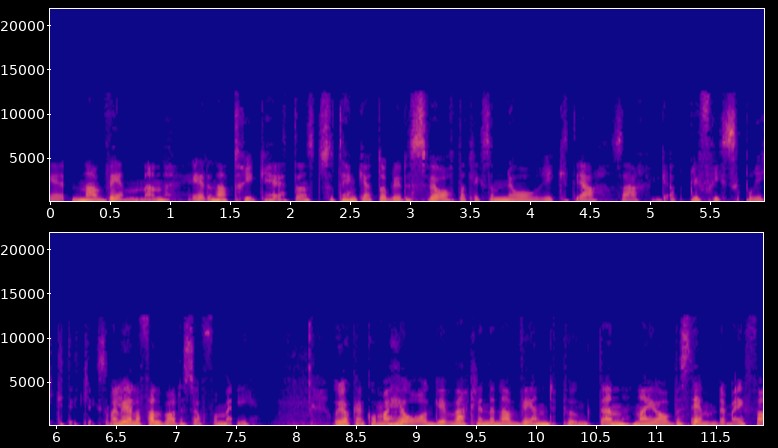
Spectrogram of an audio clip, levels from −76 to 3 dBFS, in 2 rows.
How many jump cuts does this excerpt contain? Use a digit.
1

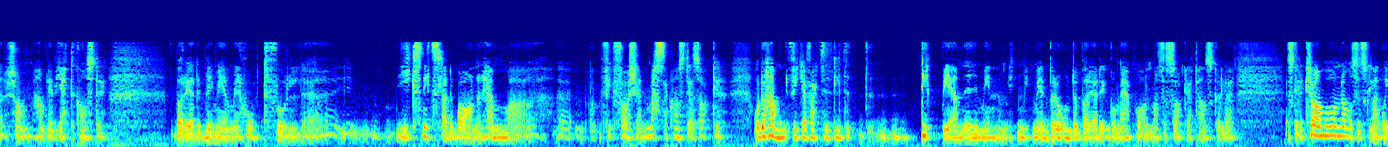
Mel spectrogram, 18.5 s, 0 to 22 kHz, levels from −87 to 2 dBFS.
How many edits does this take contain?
0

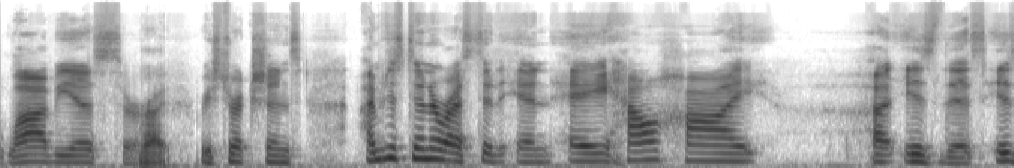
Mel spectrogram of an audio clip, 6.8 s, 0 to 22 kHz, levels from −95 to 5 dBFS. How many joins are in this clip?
0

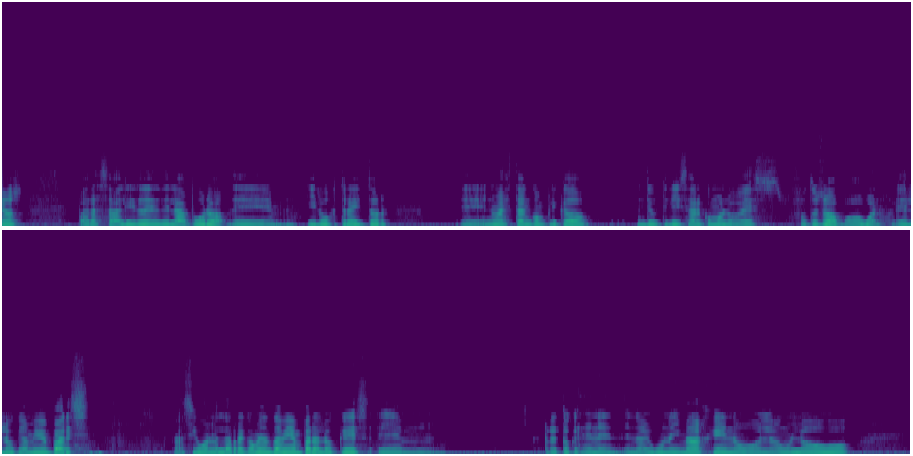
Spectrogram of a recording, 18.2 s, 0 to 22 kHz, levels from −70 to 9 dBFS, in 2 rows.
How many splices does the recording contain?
1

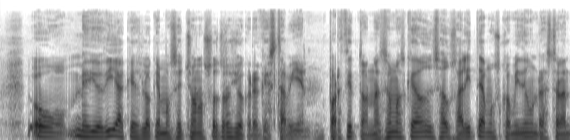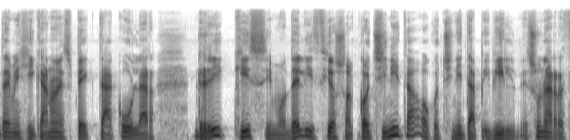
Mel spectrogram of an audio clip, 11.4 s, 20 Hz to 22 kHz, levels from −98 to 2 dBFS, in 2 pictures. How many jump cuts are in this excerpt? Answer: 1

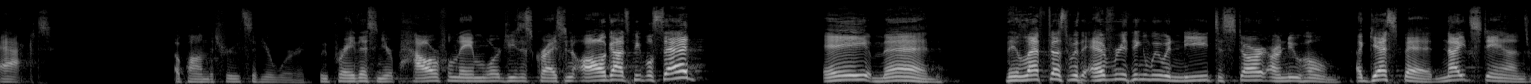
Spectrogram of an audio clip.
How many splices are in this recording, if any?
3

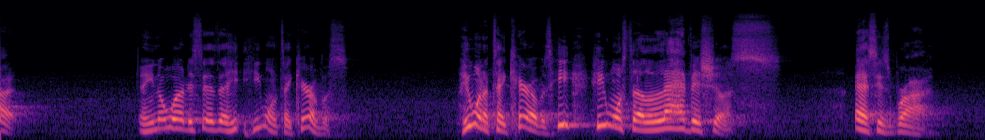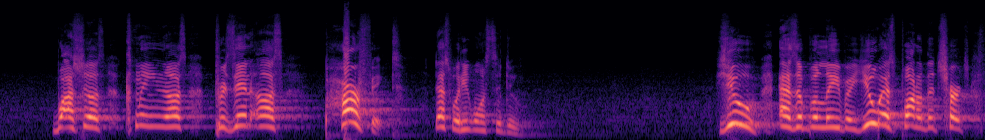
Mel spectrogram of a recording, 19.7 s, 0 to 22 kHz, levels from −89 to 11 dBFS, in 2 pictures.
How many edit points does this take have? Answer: 0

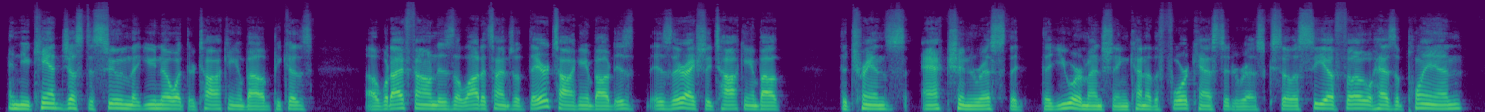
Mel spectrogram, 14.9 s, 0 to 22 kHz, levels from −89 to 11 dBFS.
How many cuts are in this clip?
0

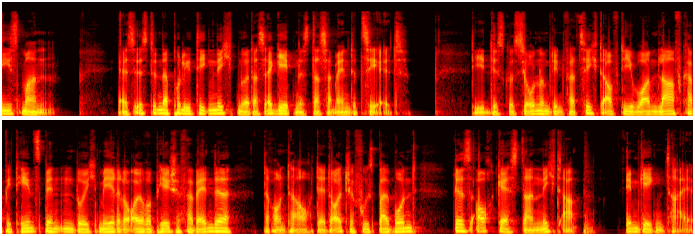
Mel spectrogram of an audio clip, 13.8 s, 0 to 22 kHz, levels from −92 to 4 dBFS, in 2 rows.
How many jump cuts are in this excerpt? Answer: 2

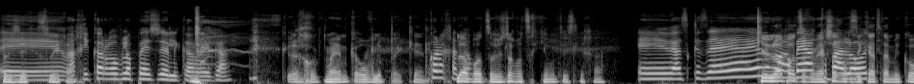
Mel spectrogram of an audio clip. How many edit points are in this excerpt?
2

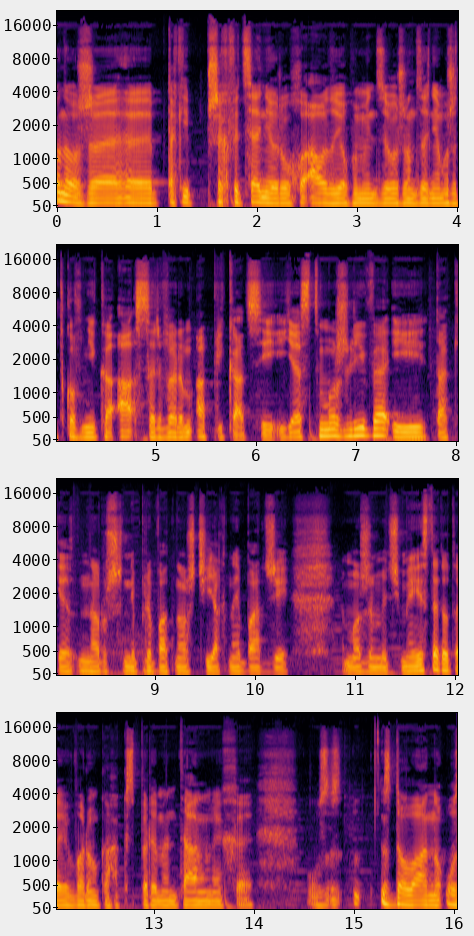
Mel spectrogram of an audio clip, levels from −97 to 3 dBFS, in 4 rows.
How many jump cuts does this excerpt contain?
0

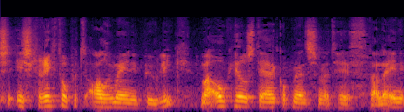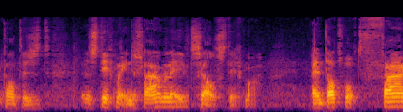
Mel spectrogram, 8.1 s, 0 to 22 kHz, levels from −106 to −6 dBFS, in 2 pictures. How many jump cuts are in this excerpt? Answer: 2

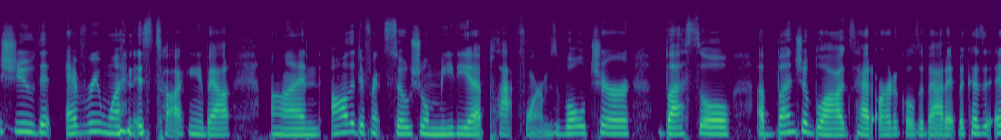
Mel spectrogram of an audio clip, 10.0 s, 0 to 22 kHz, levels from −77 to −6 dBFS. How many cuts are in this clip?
0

